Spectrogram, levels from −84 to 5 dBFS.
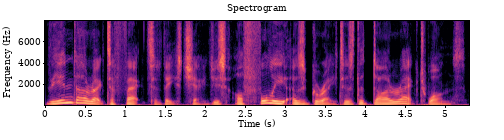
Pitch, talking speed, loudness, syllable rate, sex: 145 Hz, 160 wpm, -16 LUFS, 4.3 syllables/s, male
